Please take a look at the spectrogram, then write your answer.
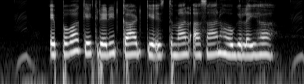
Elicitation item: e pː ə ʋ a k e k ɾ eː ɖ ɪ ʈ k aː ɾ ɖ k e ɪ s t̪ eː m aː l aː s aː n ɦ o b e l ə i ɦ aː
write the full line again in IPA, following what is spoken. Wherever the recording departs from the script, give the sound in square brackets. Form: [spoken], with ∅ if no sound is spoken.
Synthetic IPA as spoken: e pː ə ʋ a k e k ɾ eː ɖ ɪ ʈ k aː ɾ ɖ k e ɪ s t̪ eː m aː l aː s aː n ɦ o [ɡ] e l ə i ɦ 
